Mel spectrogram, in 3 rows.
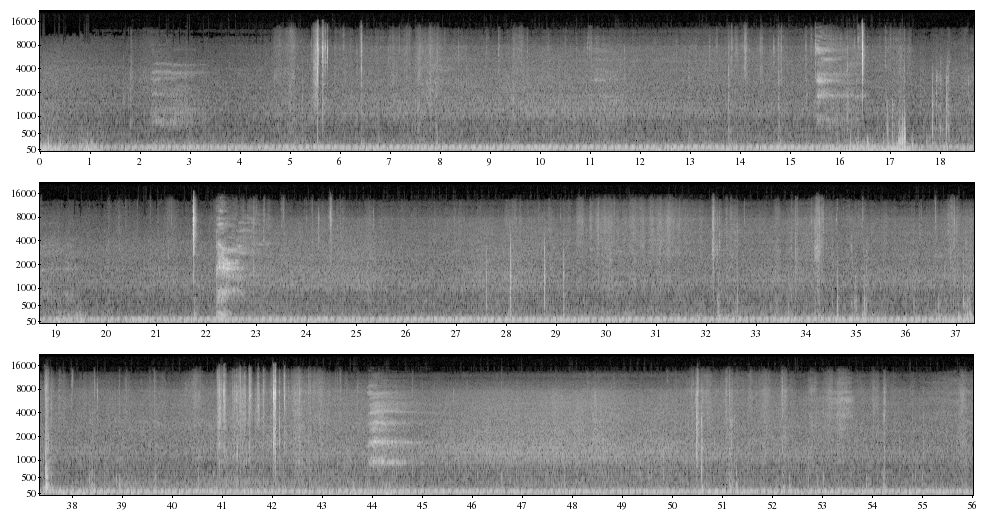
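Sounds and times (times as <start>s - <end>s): engine running: 0.0s - 56.0s
handling clicks and knocks: 40.8s - 42.8s.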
